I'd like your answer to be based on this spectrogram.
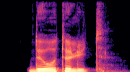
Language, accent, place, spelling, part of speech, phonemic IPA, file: French, France, Lyon, de haute lutte, adverb, /də ot lyt/, LL-Q150 (fra)-de haute lutte.wav
- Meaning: after a long, hard-fought struggle, after a fierce battle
